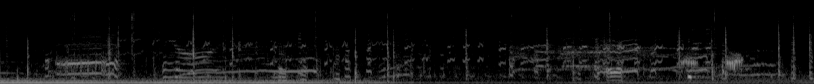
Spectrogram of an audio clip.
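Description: Hens cluck and croon softly close by.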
